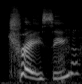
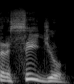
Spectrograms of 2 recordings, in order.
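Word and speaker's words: Tresillo: to queen poppy what not so fast tracy we're taking him it's pronounced residio if you want him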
